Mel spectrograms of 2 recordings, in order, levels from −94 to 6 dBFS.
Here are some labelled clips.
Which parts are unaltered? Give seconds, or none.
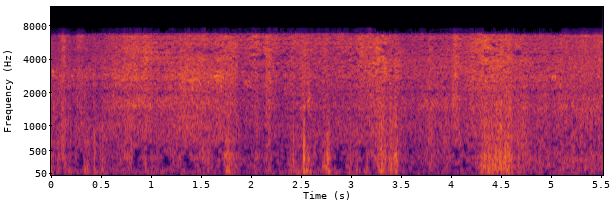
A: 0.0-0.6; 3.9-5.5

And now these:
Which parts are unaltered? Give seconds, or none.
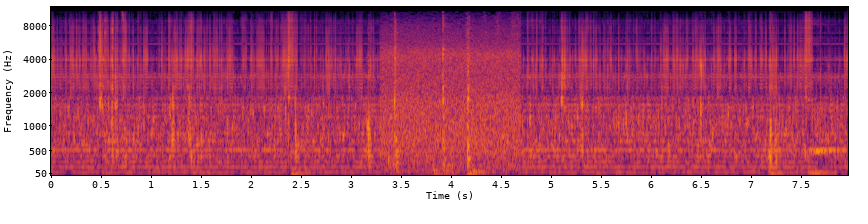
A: 3.3-4.7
